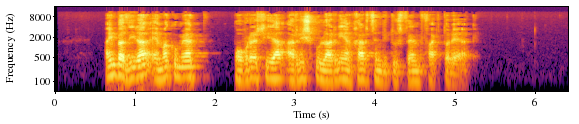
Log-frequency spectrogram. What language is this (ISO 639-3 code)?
eus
